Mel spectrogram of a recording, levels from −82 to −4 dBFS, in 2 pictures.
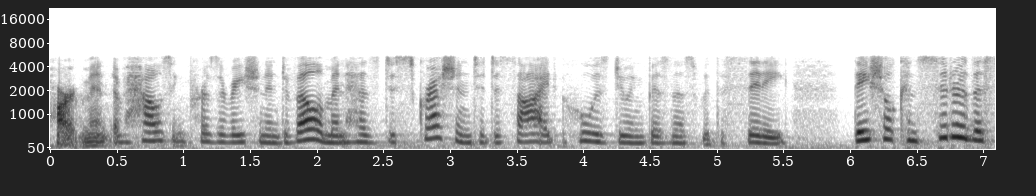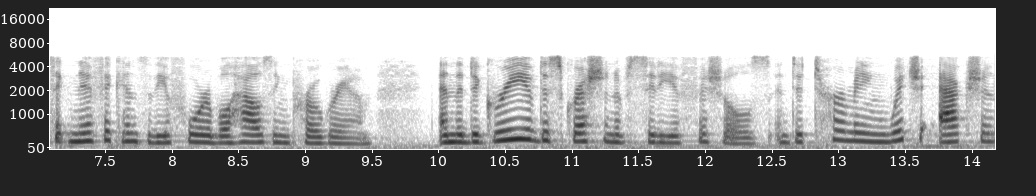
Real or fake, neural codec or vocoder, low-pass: fake; codec, 16 kHz, 0.4 kbps, LongCat-Audio-Codec; 5.4 kHz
